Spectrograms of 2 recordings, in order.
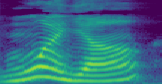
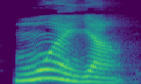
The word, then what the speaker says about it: moyen: Mais dans les mots examen et moyen, E-N se prononce en, examen, moyen.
